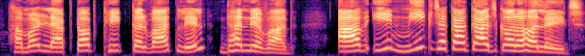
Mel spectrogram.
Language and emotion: Maithili, happy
